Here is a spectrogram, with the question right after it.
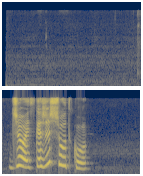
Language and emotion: Russian, positive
